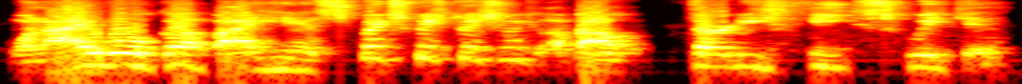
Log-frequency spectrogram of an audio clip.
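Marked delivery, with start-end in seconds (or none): 0.8-2.0 high-pitched squeak sounds, rising sharply; imitated squeaks. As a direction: squeak it out like a door hinge.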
